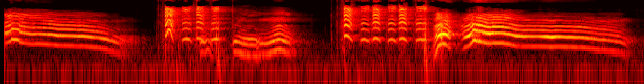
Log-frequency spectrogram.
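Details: Two Chihuahuas howl together: high, thin howls slide downward, broken by quick wavering yips before a final long falling wail.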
